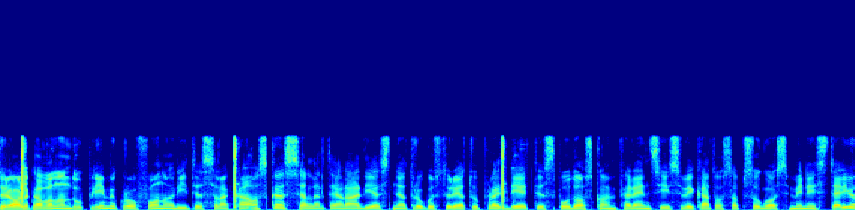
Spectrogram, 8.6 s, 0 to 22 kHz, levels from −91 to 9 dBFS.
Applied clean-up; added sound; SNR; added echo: neural diffusion model UNIVERSE++.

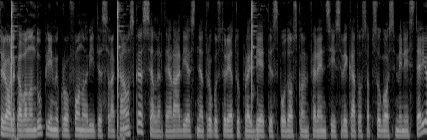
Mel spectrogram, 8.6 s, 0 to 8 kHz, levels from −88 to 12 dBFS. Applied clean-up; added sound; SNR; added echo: none; Shatter; 4 dB; none.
